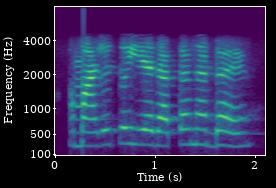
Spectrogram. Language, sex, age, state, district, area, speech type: Hindi, female, 45-60, Rajasthan, Jodhpur, urban, conversation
